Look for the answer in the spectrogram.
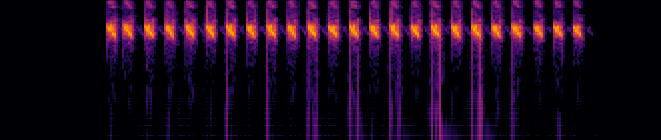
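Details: Canary in gacor, nembak-style song, delivering a regular trill of about twenty-two bright, chipped notes over more than two seconds at an even pace, with faint clicks underneath.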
